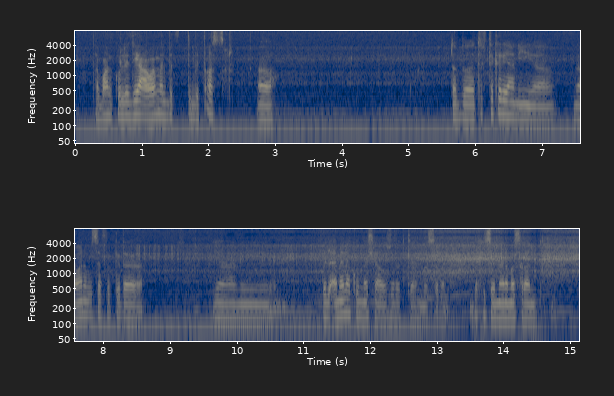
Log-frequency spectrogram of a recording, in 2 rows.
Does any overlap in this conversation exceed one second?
No

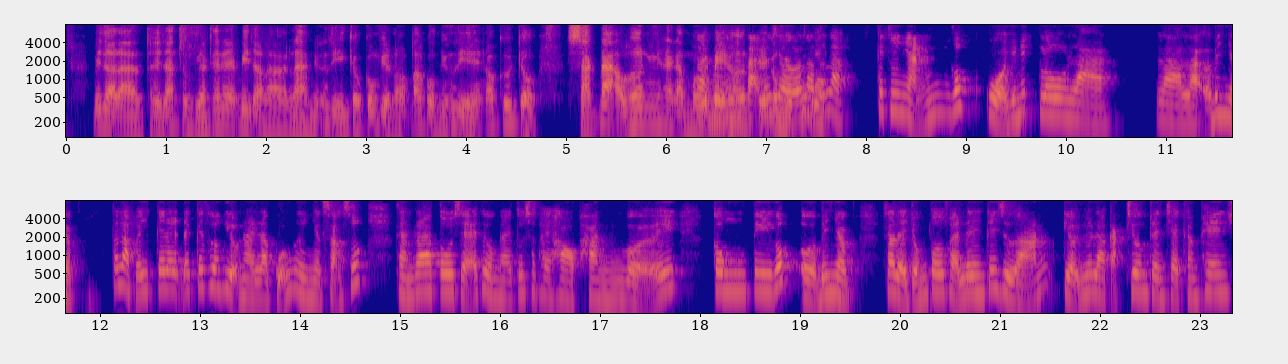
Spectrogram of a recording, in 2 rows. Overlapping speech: Yes, from 6.3 s

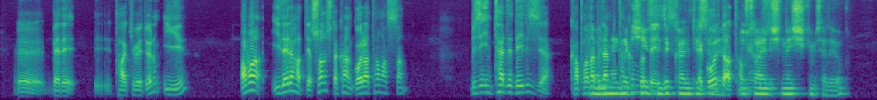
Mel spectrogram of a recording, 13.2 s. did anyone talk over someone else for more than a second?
Yes, from 8.8 s

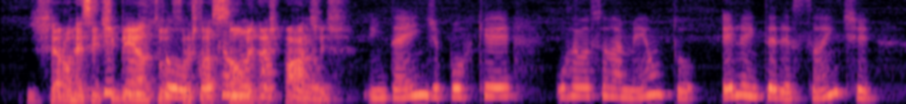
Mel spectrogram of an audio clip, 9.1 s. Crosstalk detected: Yes, from 1.0 s

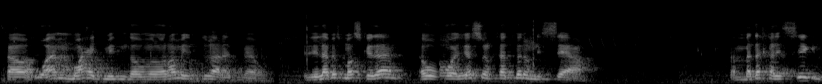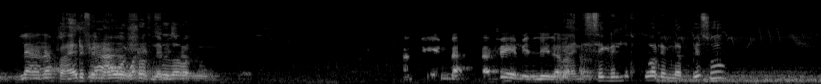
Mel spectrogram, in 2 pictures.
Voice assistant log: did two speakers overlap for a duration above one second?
Yes, from 8.8 s

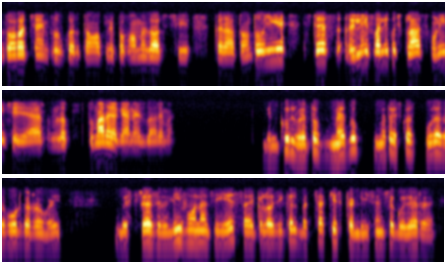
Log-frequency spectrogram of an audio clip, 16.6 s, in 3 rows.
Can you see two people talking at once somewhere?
No

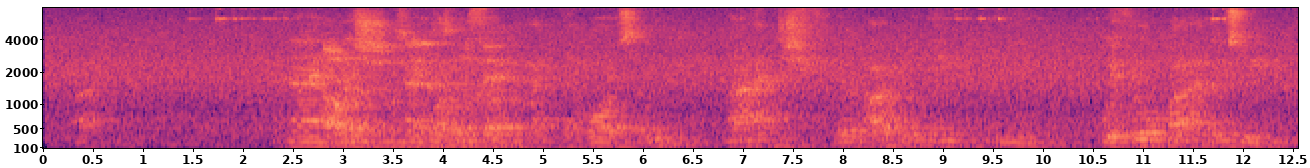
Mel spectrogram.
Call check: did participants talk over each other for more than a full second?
Yes, from 2.8 s

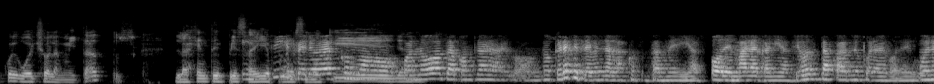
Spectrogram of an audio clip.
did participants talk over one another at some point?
Yes, from 2.4 s

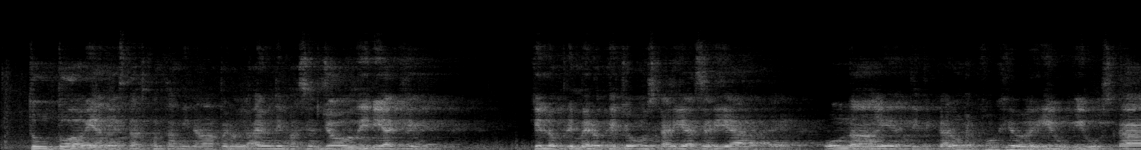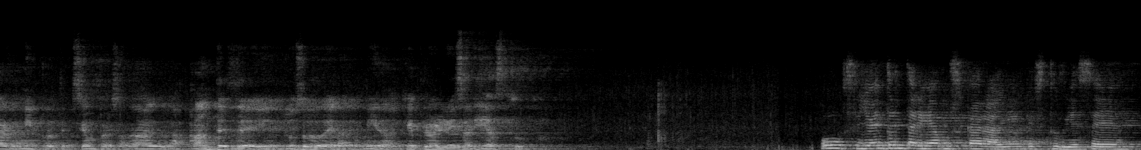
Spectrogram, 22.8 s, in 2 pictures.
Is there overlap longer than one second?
No

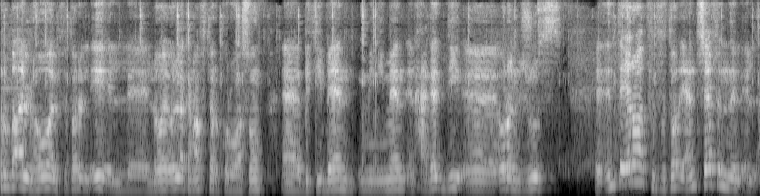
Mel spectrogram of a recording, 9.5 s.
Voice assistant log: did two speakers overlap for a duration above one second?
No

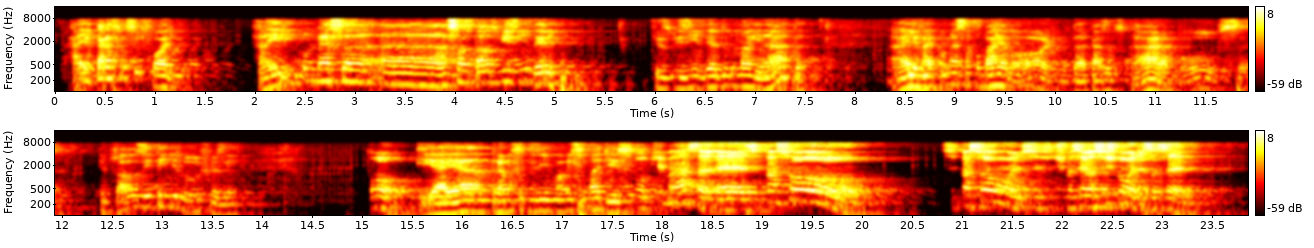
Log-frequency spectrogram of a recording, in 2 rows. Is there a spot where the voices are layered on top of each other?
No

